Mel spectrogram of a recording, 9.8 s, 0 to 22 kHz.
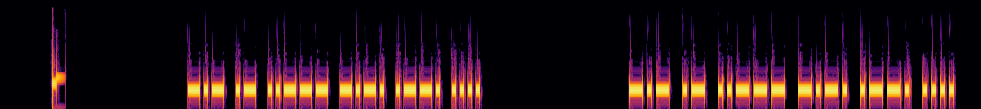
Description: Morse code, heard as a keyed tone, about 29 wpm, 700 Hz. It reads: KA2CPH KA2CPH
